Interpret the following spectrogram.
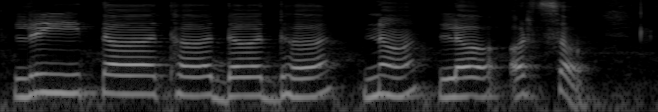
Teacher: ऋतु लसा दंत्या ली त तु अर्थात तो वर्ग, ल और स, इनका उच्चारण क्या है? दंत्य है, दांत से होते हैं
